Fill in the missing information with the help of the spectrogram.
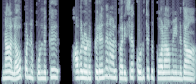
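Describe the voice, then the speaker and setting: A woman's voice: fairly high pitch, fairly even intonation, a little fast, dry recording, highs cut off, close to an everyday voice. A woman voicing a stern young man who is the male lead of a romance audio novel, speaking in a curt, clipped way. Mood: cold.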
